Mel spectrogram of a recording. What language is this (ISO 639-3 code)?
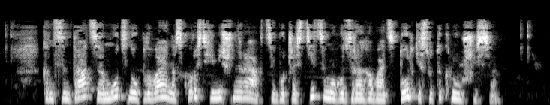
bel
